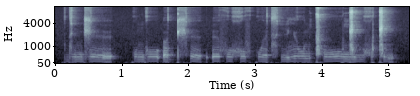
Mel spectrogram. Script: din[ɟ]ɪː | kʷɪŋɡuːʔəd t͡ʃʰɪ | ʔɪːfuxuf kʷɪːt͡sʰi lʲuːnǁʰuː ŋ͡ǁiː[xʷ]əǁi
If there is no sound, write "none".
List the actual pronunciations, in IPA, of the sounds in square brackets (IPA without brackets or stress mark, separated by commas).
d͡ʒ, xʷ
